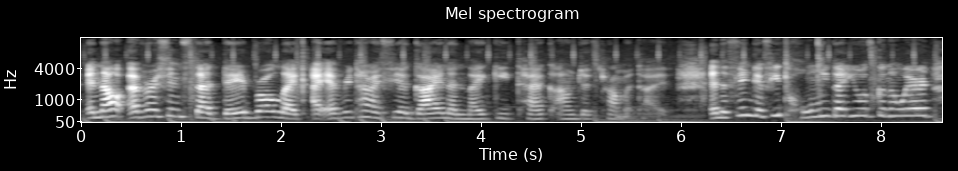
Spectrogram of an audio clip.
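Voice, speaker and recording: A young adult woman vlogger telling stories in casual, slangy girl talk with an animated, emphatic delivery. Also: medium pitch. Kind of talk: casual chatty girl talk, storytelling to camera.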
